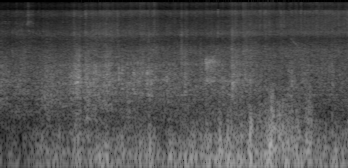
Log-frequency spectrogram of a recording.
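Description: Strong wind blows under dark storm clouds with dust flying, a continuous loud gusty roar and rumble buffeting close to the microphone.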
